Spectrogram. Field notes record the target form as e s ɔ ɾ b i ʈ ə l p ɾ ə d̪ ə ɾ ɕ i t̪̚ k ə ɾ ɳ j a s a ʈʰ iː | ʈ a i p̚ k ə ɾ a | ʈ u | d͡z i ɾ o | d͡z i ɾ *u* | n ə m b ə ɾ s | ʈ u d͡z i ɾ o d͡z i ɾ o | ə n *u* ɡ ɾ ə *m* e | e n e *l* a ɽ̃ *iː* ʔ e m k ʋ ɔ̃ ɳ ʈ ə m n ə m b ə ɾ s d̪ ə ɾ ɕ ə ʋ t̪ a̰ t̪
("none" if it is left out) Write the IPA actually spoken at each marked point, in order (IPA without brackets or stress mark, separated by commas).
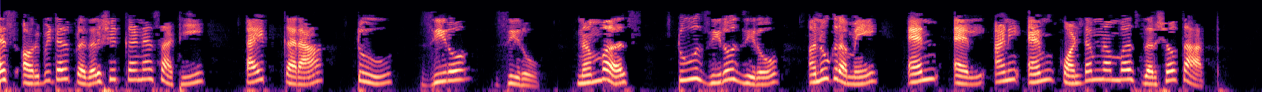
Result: o, u, m, l, i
